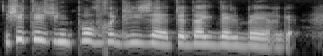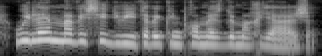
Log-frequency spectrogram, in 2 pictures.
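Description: A woman's voice: a little high, expressive, slow, dark tone. A woman voicing a frightened young woman, pleading and guilt-ridden, in a read-aloud story. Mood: anguished. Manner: trembling, urgent pleading.

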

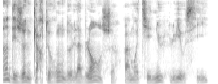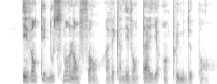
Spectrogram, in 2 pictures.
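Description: Slow, husky male storyteller. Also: lowish voice, animated, darkish tone. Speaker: narrator. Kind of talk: literary story reading.

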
